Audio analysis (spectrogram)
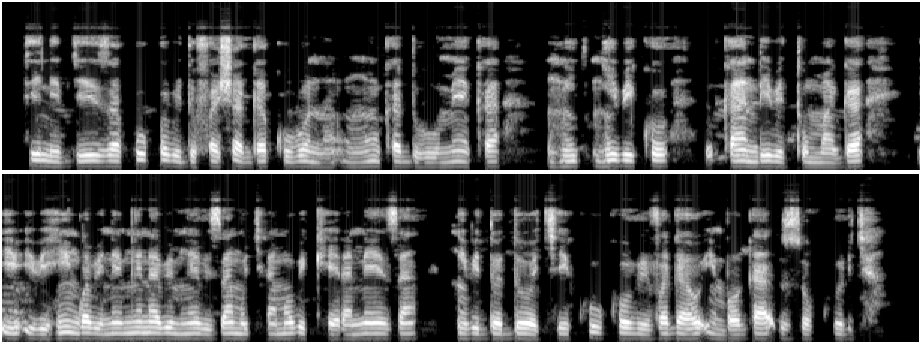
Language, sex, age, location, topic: Kinyarwanda, male, 25-35, Musanze, agriculture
